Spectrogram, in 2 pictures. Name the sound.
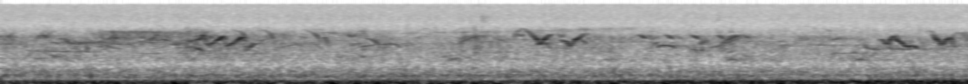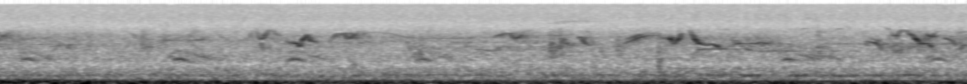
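bird song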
